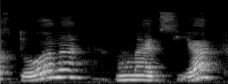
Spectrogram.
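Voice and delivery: ordinary delivery, nothing marked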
